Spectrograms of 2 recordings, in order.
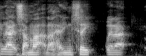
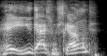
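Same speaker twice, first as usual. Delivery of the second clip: slow, higher American drawl; put-on American accent; 6 semitones higher, slower than usual. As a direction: pose as a Yank approaching strangers. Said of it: "I think I got the best Scottish accent ever".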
